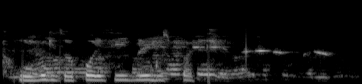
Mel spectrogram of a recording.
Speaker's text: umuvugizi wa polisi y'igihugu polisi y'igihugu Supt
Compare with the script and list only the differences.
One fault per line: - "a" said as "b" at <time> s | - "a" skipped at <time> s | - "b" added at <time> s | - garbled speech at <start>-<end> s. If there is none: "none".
- "polisi y'igihugu" skipped at 1.6 s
